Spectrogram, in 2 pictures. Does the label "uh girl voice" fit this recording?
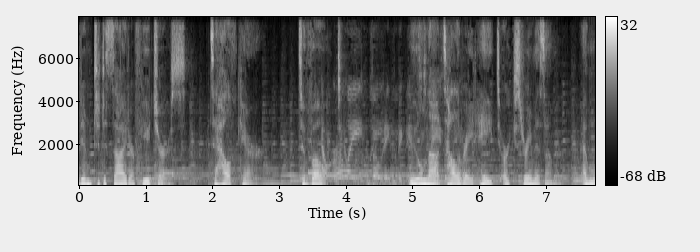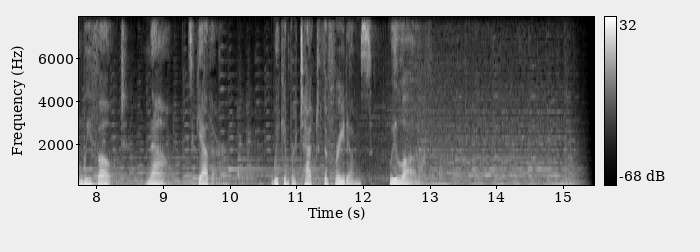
No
